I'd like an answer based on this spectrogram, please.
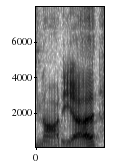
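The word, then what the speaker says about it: Nadja: read this in English it's pronounced Nadia even though it's spelled with a J my pronouns are she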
